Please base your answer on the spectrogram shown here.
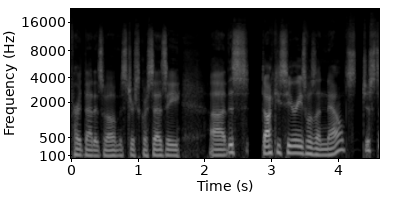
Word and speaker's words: Scorsese: I am pronouncing that name correctly. It is Scorsese and not Scorsese.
